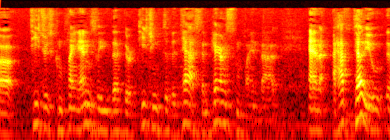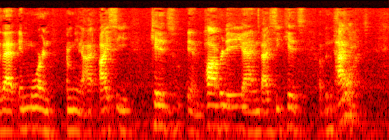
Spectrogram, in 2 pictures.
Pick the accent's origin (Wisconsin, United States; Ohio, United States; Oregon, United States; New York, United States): New York, United States; Brooklyn; born there; it looks like I come from Harvard, and I do, but I was born in Brooklyn, so I'm a realist and a pragmatist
